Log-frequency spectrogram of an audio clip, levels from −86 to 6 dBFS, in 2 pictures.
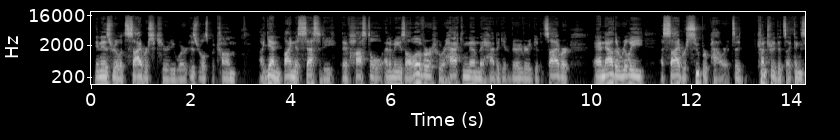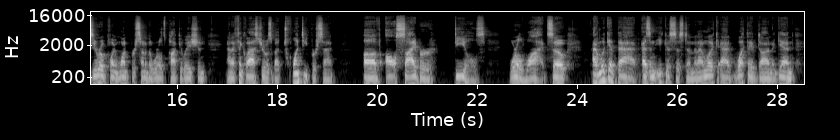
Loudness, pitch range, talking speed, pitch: -23 LUFS, 90-105 Hz, 160 wpm, 95 Hz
